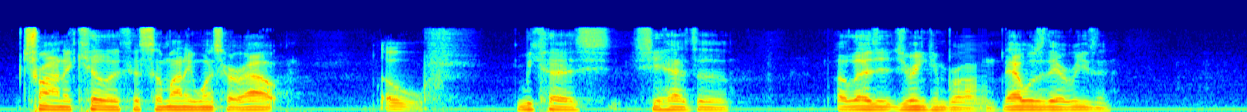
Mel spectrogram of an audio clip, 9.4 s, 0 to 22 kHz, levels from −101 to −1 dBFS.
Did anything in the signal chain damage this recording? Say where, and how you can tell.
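Yes. Concealed Bluetooth headset packet loss at 7.22 to 7.40 s, just after "alleged drinking", in the wireless link of the mSBC headset. Roughly 130 ms of audio went missing in short gaps of up to 30 ms, each patched by repeating a matching stretch of the preceding waveform.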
